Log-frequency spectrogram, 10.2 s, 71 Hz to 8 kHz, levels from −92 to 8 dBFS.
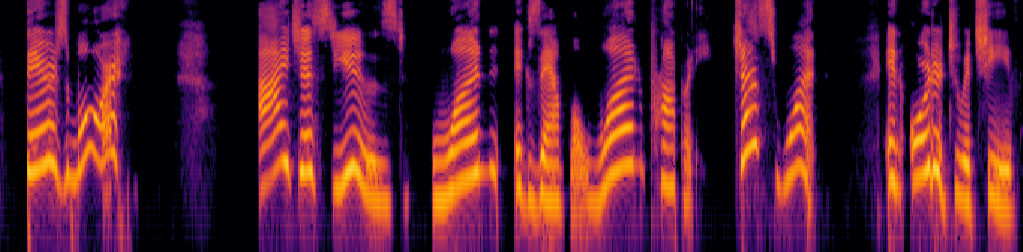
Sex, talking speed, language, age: female, 90 wpm, English, 50-69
